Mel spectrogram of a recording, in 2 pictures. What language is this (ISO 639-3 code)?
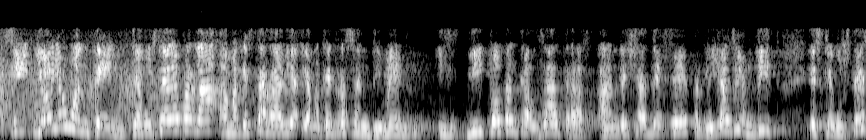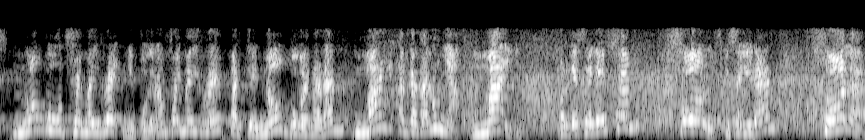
cat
